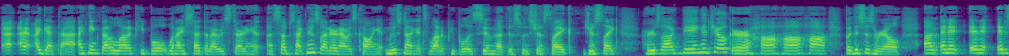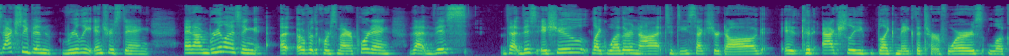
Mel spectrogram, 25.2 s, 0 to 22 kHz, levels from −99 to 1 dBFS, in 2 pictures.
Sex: female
